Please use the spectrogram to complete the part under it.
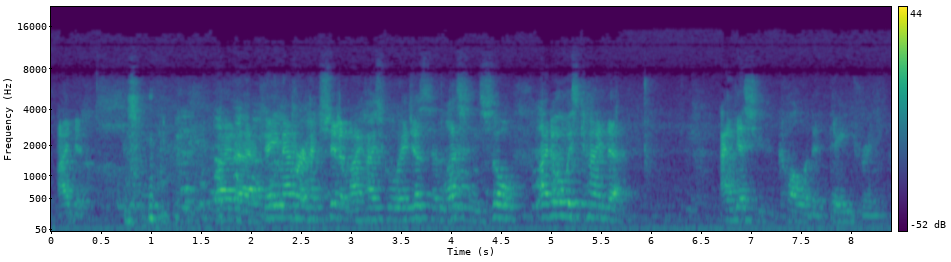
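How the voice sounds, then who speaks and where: A man playing an odd, naively earnest hotel receptionist who rambles and daydreams in a halting, excitable comic stage monologue. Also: a little high, lightly acted. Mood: rambling, earnest. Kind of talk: theatrical comic monologue performance. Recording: roomy, distant mic, faint noise.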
